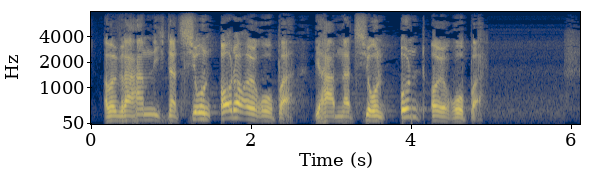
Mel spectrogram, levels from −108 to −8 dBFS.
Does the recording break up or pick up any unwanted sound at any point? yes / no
no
